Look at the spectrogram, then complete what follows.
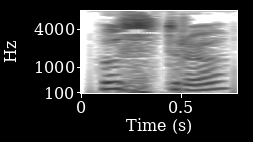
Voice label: wife, swedish

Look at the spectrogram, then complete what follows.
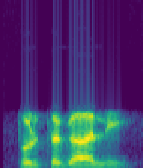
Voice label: "Portuguese", punjabi

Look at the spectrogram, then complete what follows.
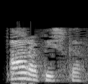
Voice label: "Arabic", Icelandic

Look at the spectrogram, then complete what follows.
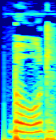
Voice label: table, swedish

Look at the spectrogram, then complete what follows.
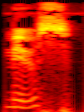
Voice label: swedish mouse

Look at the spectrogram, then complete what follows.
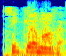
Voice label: tamil quickly

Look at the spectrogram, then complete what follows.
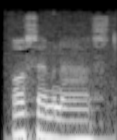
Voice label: slovak eighteen

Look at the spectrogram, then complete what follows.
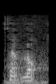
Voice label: "sixteen", Cantonese

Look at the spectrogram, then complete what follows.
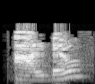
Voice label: tree, italian

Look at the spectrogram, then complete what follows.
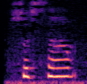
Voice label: "shirt", Cantonese

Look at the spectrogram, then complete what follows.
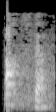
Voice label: eighth, afrikaans

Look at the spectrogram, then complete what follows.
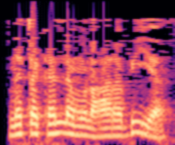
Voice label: arabic we speak Arabic

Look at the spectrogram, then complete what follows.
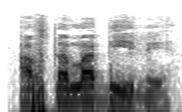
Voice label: russian cars

